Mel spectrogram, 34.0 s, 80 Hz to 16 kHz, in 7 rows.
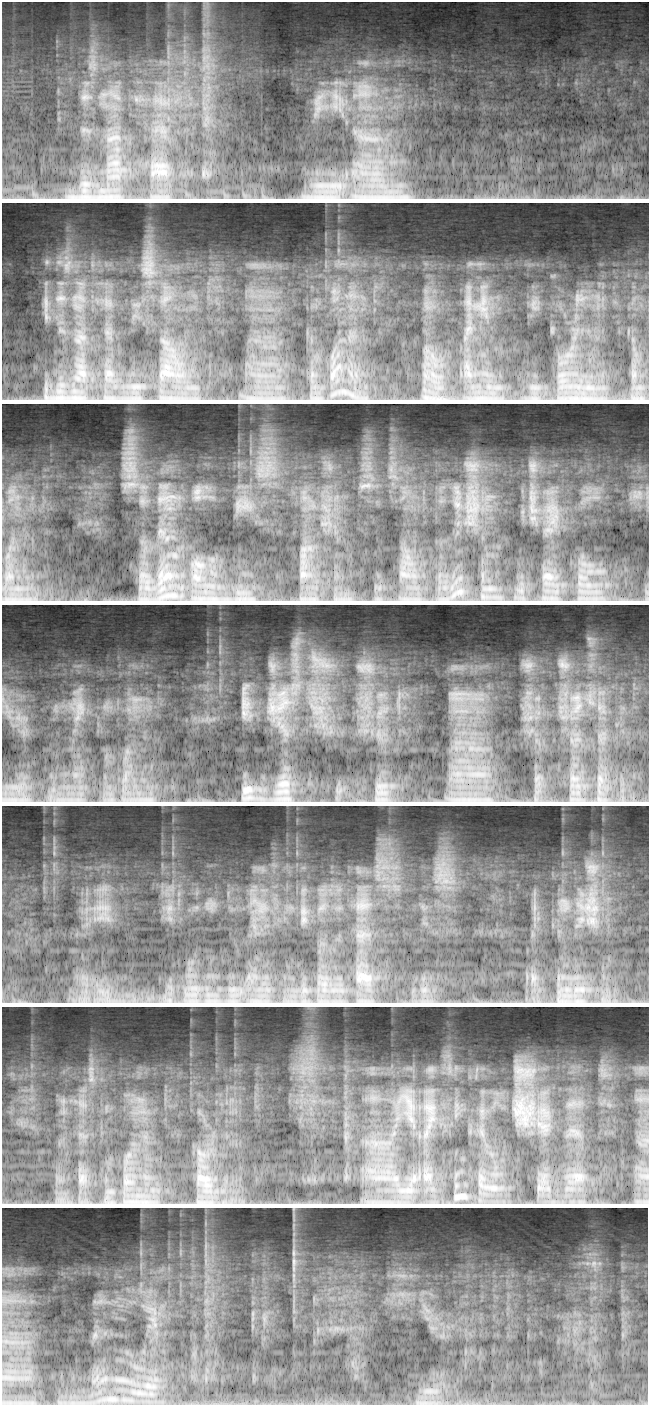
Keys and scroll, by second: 0.3 Escape, 1.2 space, 1.3 Tab, 30.6 a, 30.9 Return.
